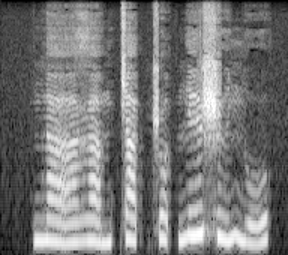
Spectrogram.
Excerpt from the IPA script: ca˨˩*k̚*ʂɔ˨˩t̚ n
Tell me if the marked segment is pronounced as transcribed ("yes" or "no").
yes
